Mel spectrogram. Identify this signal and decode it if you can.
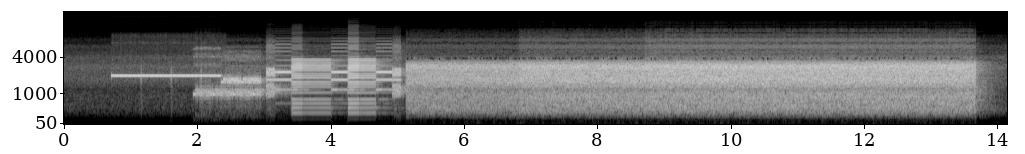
Dial-up modem handshake (V.34 or later), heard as a whistle, warbles, then hiss, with room echo.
